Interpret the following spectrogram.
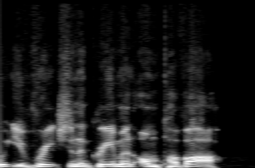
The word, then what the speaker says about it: Pavard: reached an agreement on pavar I've been told by French people it's pavar not pavard they don't pronounce it D I don't know whatever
